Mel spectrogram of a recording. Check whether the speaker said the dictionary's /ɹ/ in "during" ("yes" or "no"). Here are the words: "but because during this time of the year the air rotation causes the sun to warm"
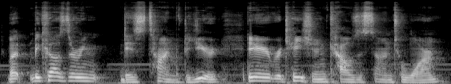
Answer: yes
